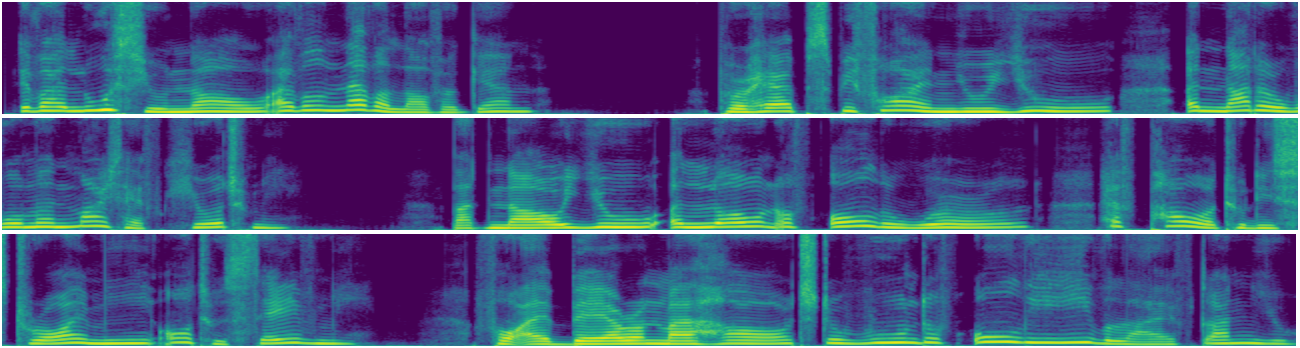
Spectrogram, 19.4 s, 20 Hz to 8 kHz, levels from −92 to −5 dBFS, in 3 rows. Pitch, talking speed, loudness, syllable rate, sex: 245 Hz, 165 wpm, -16 LUFS, 4.2 syllables/s, female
